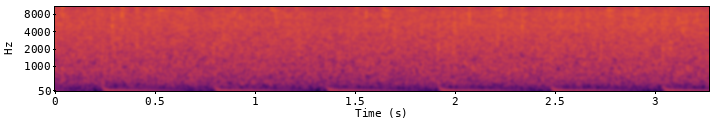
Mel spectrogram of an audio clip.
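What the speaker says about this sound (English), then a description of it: "Get this rain away" Steady broadband rain hiss from a Minecraft world fills the stretch without a break, with a low thump repeating roughly every half second underneath.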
